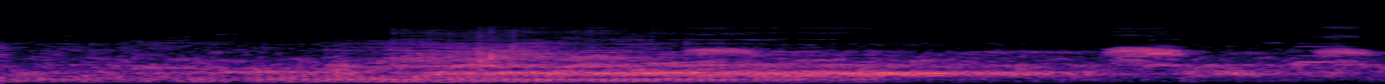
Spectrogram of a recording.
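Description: A motorcycle engine approaches, passes close by and fades away.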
